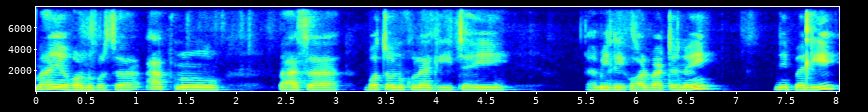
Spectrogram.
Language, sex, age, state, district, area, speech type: Nepali, female, 45-60, West Bengal, Jalpaiguri, urban, spontaneous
